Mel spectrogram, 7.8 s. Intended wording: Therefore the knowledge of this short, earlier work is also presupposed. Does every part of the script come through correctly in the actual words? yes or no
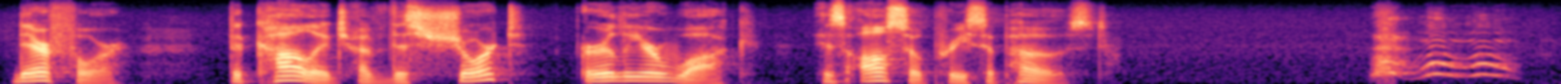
no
